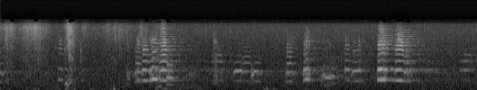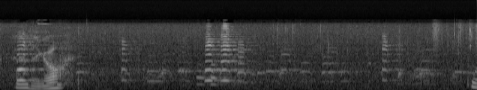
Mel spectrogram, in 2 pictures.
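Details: Flock of migrating trumpeter swans on Garfield Lake, a pair flying over the water: repeated trumpeting honks in scattered bursts every second or two, with a man talking and a brief low swooping noise midway.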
